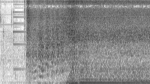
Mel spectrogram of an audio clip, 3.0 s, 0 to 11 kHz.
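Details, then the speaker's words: Mk5 VW R32 VR6 after new plugs, original ignition coils and new intake: short crank, quick catch into a deep, steady even idle, exhaust pops gone, clean healthy start. "Ooh, that's buttery. No more pops from the exhaust. Everything sounds good up here."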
